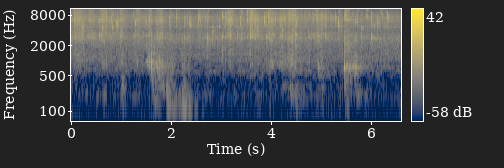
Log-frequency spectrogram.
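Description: A knife cuts through crisp deep-fried spring rolls on a plastic cutting board. The fried wrapper gives a fine crackling crunch, with a few knocks of the blade against the board, about a second in, again shortly after, and near the end.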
